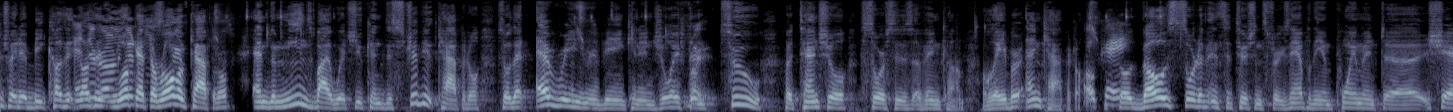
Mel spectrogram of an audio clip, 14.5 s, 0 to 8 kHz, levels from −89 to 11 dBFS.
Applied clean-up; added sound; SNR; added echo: neural mask model Resemble Enhance denoiser.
